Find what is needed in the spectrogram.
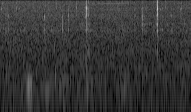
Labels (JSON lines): {"label": "ambient", "recorder": "HydroMoth"}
